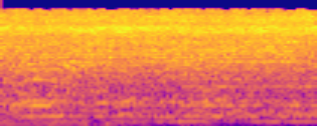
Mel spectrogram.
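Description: Live southern rock band playing: distorted electric guitars holding sustained, bending notes over bass and drums.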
